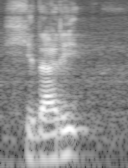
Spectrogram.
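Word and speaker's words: hidari (左): E a pronúncia dele é hidari.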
